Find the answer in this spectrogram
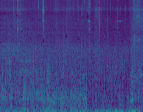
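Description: Wind buffeting a handheld camera's microphone outdoors, with footsteps crunching on a gravel road.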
